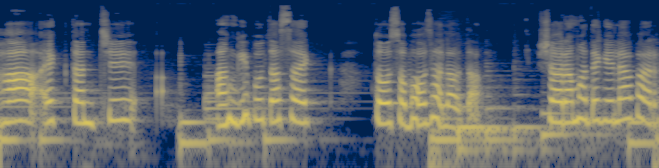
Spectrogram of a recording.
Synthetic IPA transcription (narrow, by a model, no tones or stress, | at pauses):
ɦaek̚t̪ãɲt͡ɕe | əŋɡiput̪asəek̚ | t̪osəbʱaʋd͡zʱalaɦot̪aɕəɾaməd̪ʱːjeɡeljaʋəɾ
